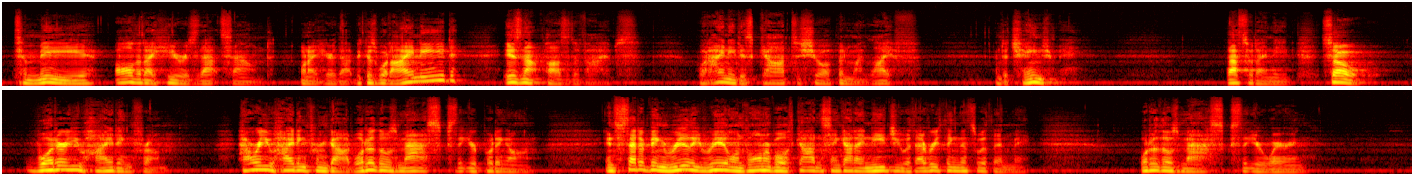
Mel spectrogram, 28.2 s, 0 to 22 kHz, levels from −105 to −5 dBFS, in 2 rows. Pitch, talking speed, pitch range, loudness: 115 Hz, 185 wpm, 105-125 Hz, -38 LUFS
